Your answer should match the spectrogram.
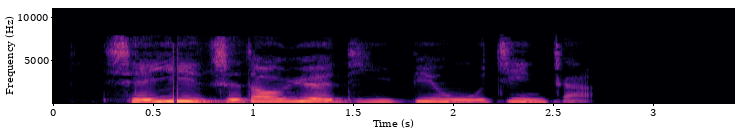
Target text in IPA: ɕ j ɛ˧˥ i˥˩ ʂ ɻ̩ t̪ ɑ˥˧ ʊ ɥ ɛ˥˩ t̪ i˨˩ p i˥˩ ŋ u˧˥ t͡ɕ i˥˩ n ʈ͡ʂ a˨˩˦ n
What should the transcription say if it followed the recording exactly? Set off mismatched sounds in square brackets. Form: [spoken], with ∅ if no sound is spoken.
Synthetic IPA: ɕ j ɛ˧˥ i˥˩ [ʈ͡ʂ] ɻ̩ t̪ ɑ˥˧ ʊ ɥ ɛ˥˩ t̪ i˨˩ p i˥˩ ŋ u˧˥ t͡ɕ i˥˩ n ʈ͡ʂ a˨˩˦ n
